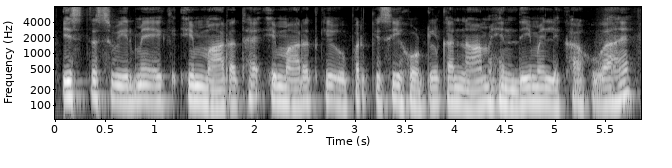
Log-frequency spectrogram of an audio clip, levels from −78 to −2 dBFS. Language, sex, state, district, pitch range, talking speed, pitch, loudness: Hindi, male, Uttar Pradesh, Lalitpur, 105-125 Hz, 185 wpm, 115 Hz, -18 LUFS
